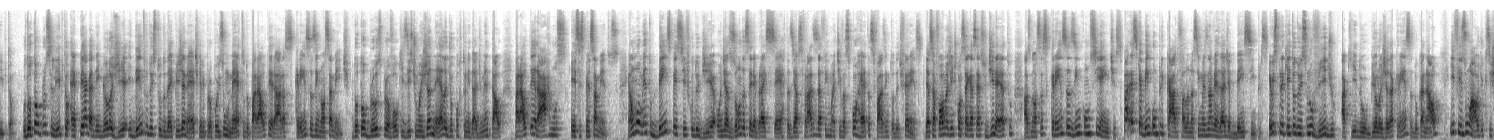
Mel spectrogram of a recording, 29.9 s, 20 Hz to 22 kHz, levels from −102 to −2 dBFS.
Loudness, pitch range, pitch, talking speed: -22 LUFS, 135-190 Hz, 160 Hz, 210 wpm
